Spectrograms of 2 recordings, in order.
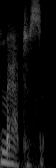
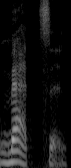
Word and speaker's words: Madison: was saying it wrong but it's madison so yeah a great turnout for that a great turnout for that event so that was that was super dope from madison man we are not saying all those syllables yeah yep matt tisson we we do say madsen yeah he's from madison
